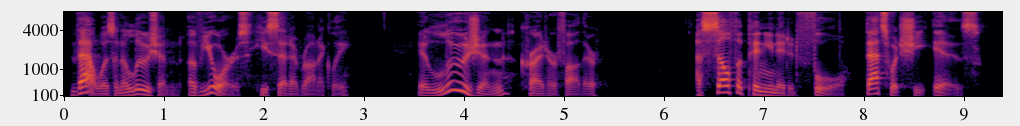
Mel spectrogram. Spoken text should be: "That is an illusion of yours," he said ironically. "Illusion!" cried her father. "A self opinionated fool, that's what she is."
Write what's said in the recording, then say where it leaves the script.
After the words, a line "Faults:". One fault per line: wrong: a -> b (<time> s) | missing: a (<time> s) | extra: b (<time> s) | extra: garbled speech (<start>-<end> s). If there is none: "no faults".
"That was an illusion of yours," he said ironically. "Illusion!" cried her father. "A self opinionated fool, that's what she is."
Faults:
wrong: is -> was (0.3 s)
